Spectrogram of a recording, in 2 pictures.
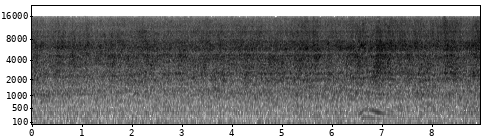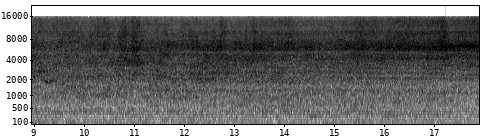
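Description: A helicopter's rotor thuds steadily as it flies close by.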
